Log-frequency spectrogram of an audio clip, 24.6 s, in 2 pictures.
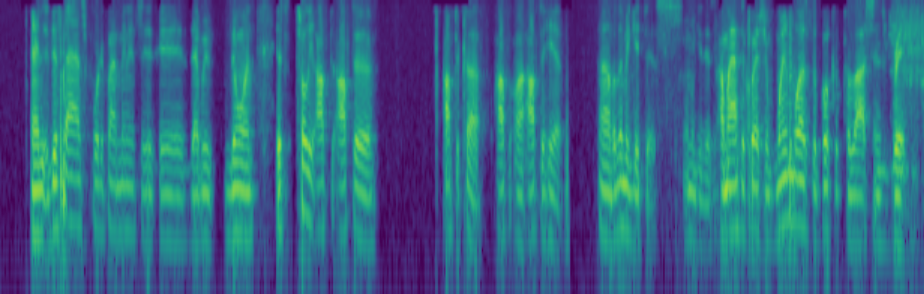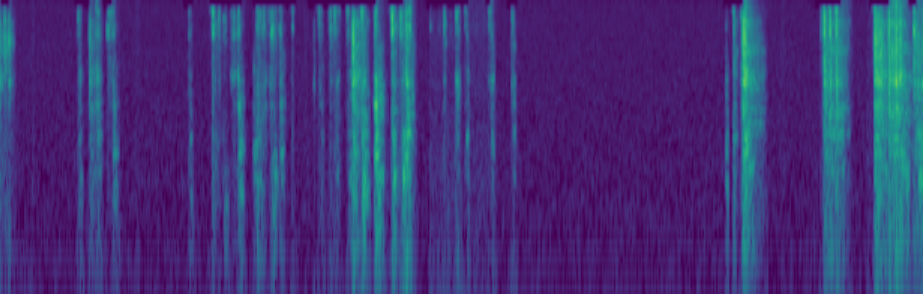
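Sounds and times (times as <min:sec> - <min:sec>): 
speech: 0:00.4 - 0:05.1, 0:05.9 - 0:12.4
typing a Google search on a computer keyboard: 0:13.4 - 0:13.9, 0:15.1 - 0:19.0, 0:23.3 - 0:24.6.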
